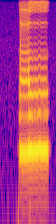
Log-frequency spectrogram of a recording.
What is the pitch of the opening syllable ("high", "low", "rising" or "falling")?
high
